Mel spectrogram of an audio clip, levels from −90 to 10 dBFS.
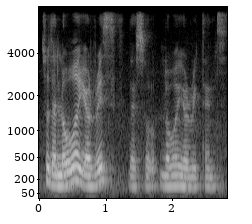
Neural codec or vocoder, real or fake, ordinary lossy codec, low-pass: none; real; none; 7.2 kHz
